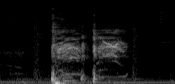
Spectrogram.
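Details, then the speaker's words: Two short harsh coughs from an adult man who is currently sick, over faint background music or hum. "i'm i'm sick right now so i i can't i'm as you can hear them coughing you know"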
